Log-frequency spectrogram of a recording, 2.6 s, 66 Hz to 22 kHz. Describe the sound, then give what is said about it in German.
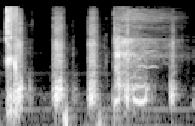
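A crunchy apple crackles crisply as it is bitten into and chewed, a few sharp crunching bursts separated by brief silences. “Ich will euch kurz demonstrieren, wie dieser Apfel klingt, ja? Also, es gibt die nächsten 3 Sekunden.”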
